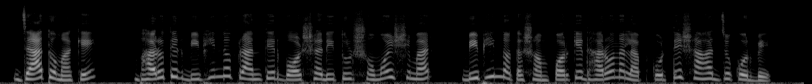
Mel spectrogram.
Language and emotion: Bengali, neutral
